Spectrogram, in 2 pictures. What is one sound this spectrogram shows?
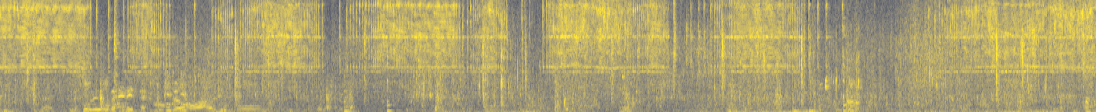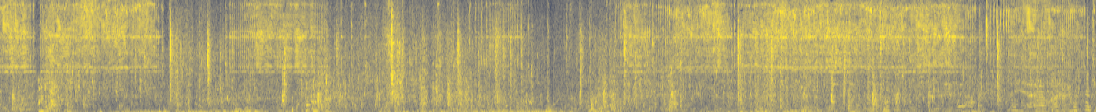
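A fishing reel clicks as it is wound in.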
